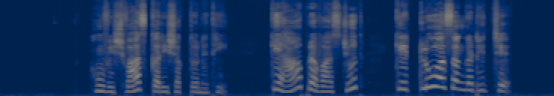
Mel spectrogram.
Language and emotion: Gujarati, disgusted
